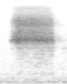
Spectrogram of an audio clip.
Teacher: pink noise back of the mouth sh sound as opposed to a higher pitched white noise sh sound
